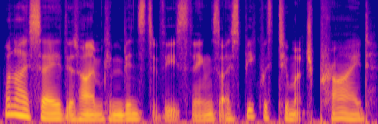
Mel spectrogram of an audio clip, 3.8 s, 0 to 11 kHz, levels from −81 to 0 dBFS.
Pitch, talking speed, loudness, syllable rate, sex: 100 Hz, 255 wpm, -20 LUFS, 5.4 syllables/s, male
